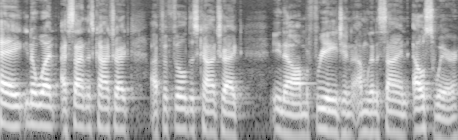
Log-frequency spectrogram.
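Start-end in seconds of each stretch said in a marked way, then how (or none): none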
